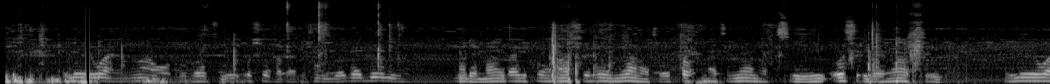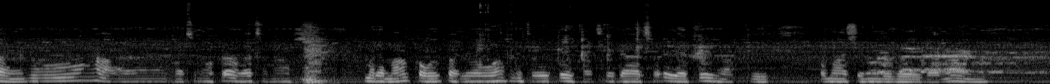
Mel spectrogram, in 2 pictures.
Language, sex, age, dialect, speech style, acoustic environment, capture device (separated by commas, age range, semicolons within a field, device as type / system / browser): Yoruba, male, 25-34, Nigeria - Nigerian Standard, focused, nature, mobile / Linux / Chrome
